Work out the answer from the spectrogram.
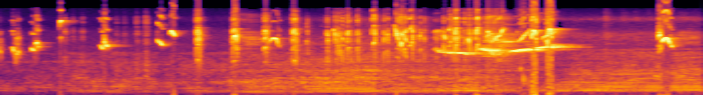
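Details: Magpie-robin singing in the morning, used to lure other magpie-robins into song: a quick series of short chirps and whistles, then a dense warbling burst with a steady background hiss.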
